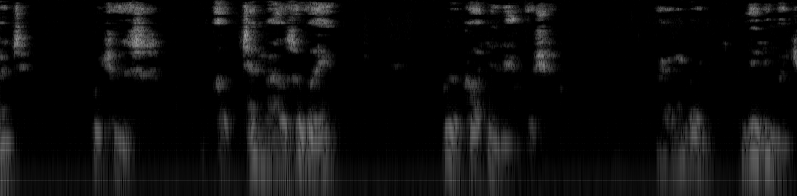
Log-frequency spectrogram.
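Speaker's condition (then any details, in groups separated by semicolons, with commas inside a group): Parkinson's; attributed to Agent Orange exposure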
